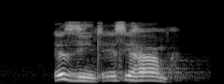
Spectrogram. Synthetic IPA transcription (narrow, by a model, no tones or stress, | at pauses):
ezint͡ɬʼɛesihaːmbʱa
